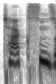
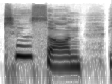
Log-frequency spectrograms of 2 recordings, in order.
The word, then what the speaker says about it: Tucson: Äh, die von mir als Tucson ausgesprochene Stadt in Arizona heißt nicht Tucson, sondern Tucson.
